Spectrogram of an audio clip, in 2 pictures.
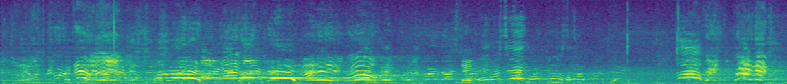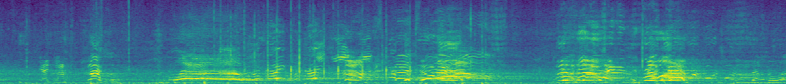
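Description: Men shouting during a rugby match: several voices calling and yelling across the pitch, overlapping in bursts, with no clear words.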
